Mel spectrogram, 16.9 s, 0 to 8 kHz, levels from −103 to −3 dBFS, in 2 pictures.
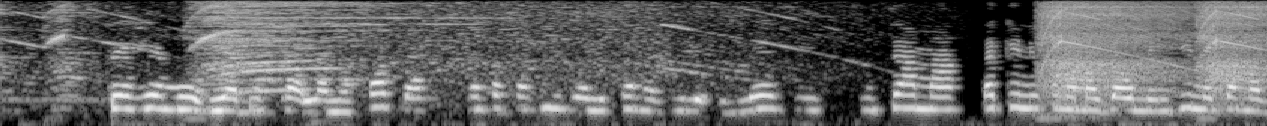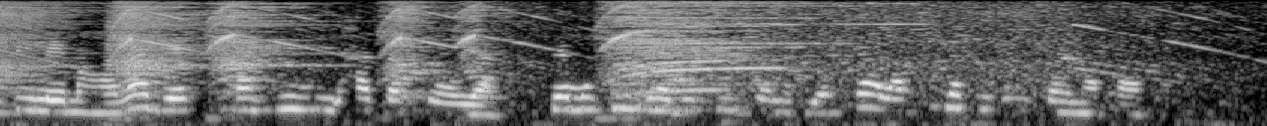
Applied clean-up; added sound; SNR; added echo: classical method Wiener filter.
